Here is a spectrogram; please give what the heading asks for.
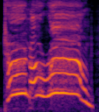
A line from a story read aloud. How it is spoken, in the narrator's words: Randy screamed into his walkie-talkie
